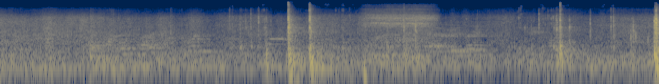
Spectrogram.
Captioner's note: chattering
